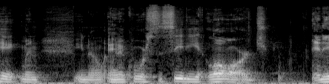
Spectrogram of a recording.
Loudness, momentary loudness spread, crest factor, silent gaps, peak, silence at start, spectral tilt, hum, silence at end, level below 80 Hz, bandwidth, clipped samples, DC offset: -17 LUFS; 12 LU; 16 dB; none; 0 dBFS; 0 s; -6 dB/octave; none; 0 s; -32 dBFS; 17 kHz; under 0.1%; under 0.1%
